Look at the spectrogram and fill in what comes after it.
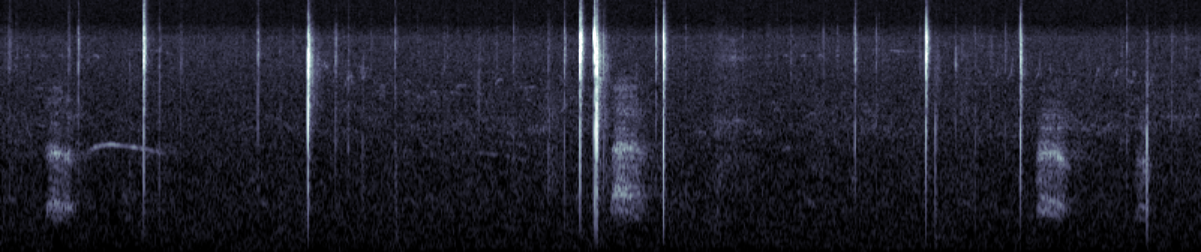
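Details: On a spring evening with hawthorns blooming, a distant roe deer gives three harsh, hoarse bark-like calls several seconds apart near a bonfire.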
